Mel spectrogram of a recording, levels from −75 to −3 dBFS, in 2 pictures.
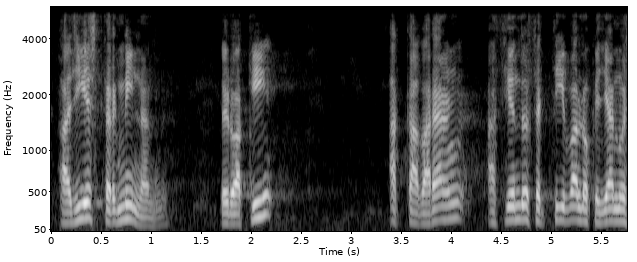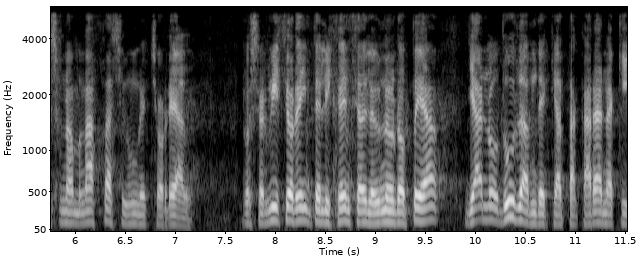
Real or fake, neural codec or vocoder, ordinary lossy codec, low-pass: fake; codec, 16 kHz, 4 kbps, FunCodec, trained on Chinese and English, 50 frames a second; none; 5.4 kHz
